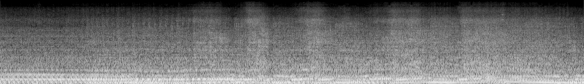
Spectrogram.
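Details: 1966 Ford Galaxie 390 big-block V8, first run after 35 years in storage, plugs newly fitted, no gearbox: revs unevenly, pitch wavering and firing beat lumpy; running rough.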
